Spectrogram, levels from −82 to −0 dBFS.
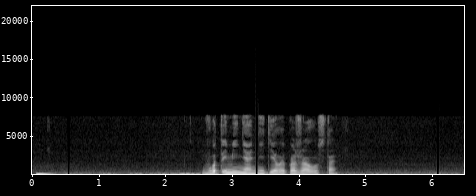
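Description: At 0.52, 3.34 and 6.06 s the speech drops into short silences of about 42, 41 and 45 ms, each a gap at a join of encoded pieces. The audio was evidently encoded in separate segments and spliced without trimming, so the encoder's start-up delay and final-frame padding survive at each boundary. Each dropout has smeared edges, and the speech resumes exactly where it broke off, with nothing missing.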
